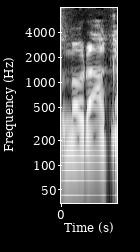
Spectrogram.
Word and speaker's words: MODOK: Yeah, Marvel's MODOK on Hulu.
